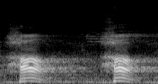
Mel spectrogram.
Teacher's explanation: اپنی حلق کے نیچے والی حلق سے جو ہے ہا ادا ہوتا ہے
